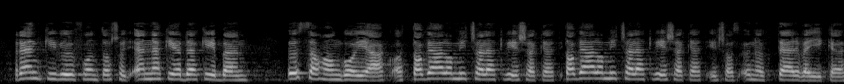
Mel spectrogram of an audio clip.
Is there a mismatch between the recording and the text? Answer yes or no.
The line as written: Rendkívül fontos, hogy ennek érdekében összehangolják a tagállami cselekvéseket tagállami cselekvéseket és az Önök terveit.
no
